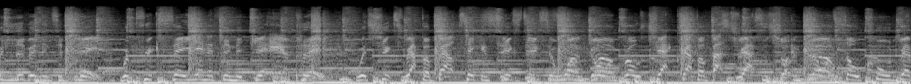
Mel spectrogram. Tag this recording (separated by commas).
Jingle (music), Music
